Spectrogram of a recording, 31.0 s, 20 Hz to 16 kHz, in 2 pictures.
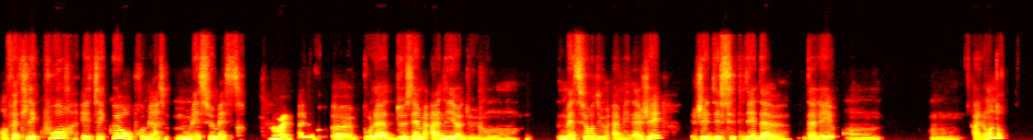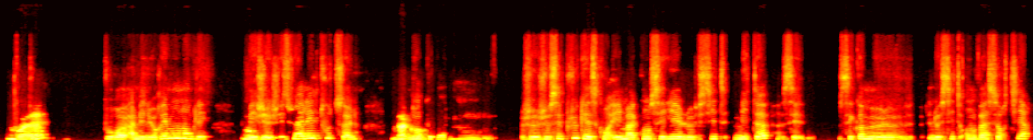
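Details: Young woman, speaking French, with aphasia after a stroke at age 22 that severely affected her speech and grammar, years later; aphasia after stroke.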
